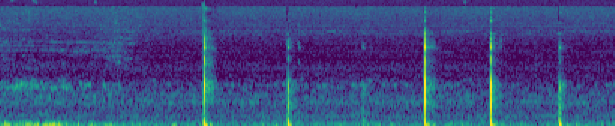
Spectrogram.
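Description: A small, hollow, empty wooden bowl held in the hand is tapped on the outside with a thin wooden stick. Short, dry, clicky taps sound at uneven intervals over a quiet background, each dying away almost instantly with no ring, after a soft low rumble at the start.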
